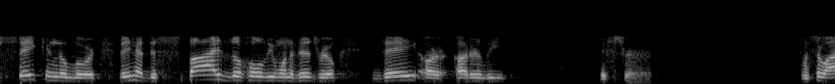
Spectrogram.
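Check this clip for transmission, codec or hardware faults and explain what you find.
Two faults here: the whole speech clip has been through a low-rate codec, and there's a dropout patched over near the end.

The G.729 codec sits on the entire clip, and its damage is plainly audible. The band runs from roughly 300 Hz to 3.6 kHz, so everything sounds thin and boxed in. The roughness and slightly synthetic edge come from the voice being rebuilt from a vocal-tract filter, a pitch predictor and a few pulses per frame rather than the actual waveform. That's consistent with 8 kbit/s G.729A.

The second fault is VoIP packet loss concealed by the speech codec, from 6.29 to 6.51 s, about 220 ms in all, which fits around 22 missing 10 ms frames. Instead of a silent gap, the decoder keeps extending the last pitch and filter settings while turning the gain down frame by frame. You hear the sound smear into a buzzy tone or a coloured noise that fades. 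Because each frame leans on the one before, it stays weak and a bit warped for a short while after real audio resumes.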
